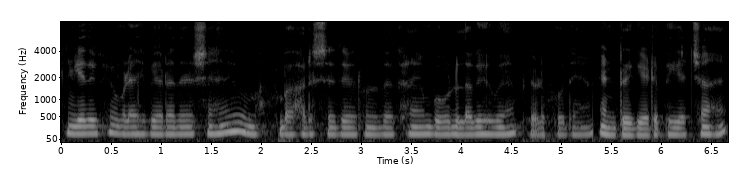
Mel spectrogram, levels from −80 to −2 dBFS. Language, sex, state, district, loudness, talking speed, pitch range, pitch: Hindi, male, Uttar Pradesh, Etah, -43 LUFS, 225 wpm, 125-140 Hz, 130 Hz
